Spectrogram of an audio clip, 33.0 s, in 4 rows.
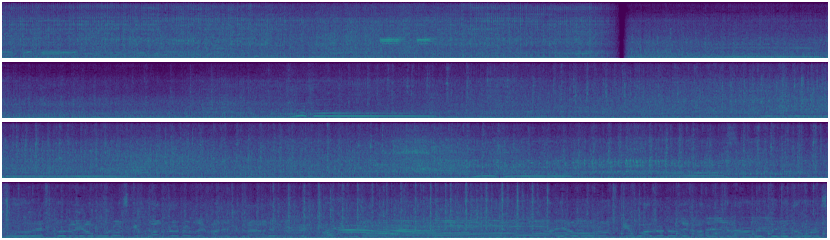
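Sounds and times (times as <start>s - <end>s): scooter engine running: 0.0s - 33.0s
short steady horn tones: 3.7s - 4.5s.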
